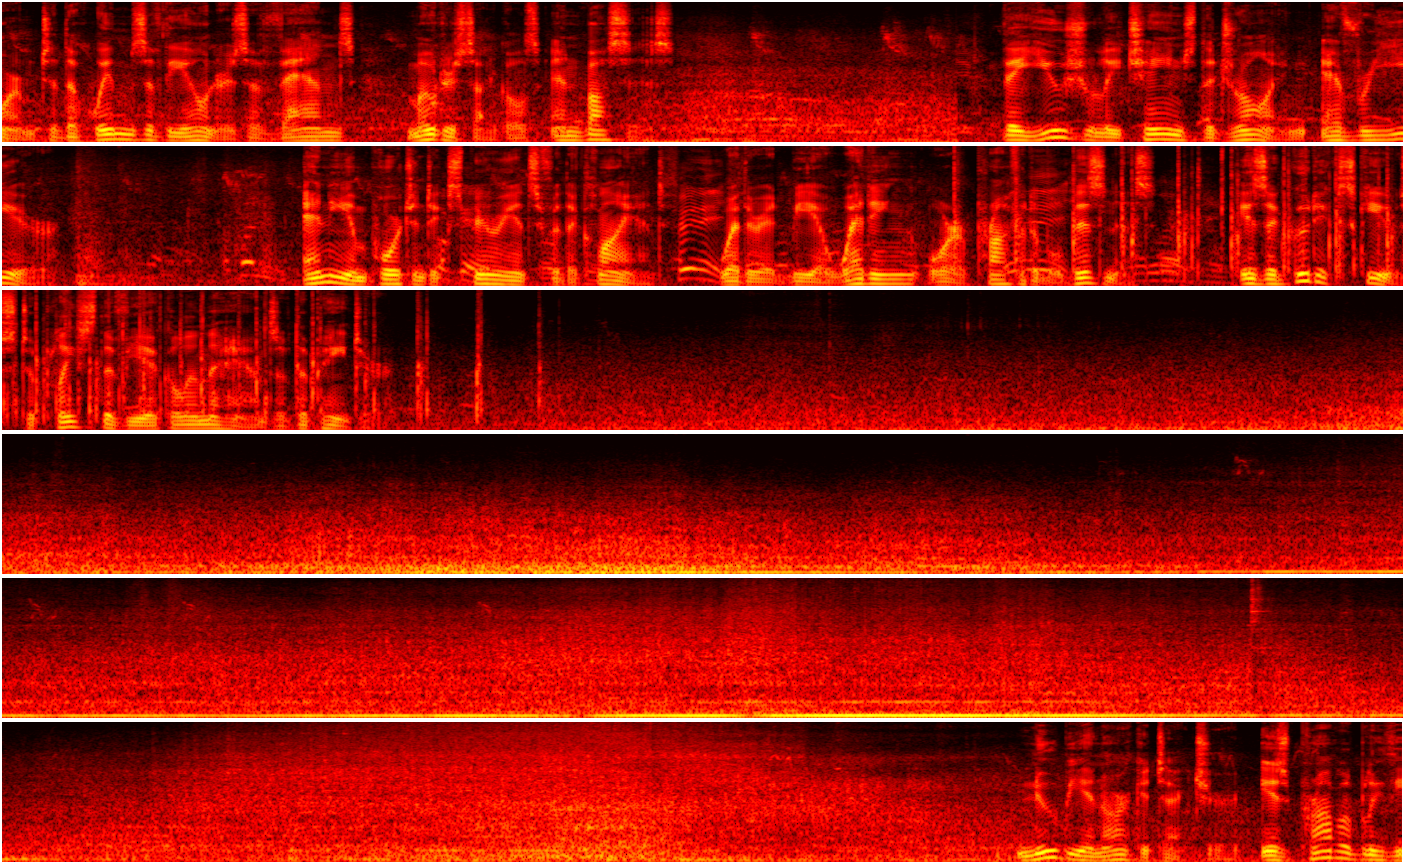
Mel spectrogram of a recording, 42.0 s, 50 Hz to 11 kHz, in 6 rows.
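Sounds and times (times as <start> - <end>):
tyres on sandy track: 0.0 - 42.0
vehicle engine humming: 8.5 - 18.2, 21.1 - 42.0.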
